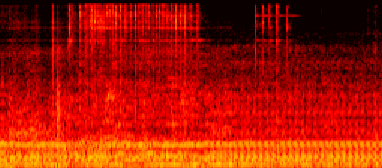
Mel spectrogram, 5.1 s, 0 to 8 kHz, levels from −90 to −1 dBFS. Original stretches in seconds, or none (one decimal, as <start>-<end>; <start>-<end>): 3.1-5.1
